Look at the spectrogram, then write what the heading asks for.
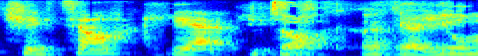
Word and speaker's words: Chittock: your name is chittick i think you're on a is it tutorial how do you pronounce it it's pronounced chit talk yet you talk okay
